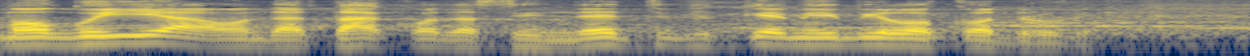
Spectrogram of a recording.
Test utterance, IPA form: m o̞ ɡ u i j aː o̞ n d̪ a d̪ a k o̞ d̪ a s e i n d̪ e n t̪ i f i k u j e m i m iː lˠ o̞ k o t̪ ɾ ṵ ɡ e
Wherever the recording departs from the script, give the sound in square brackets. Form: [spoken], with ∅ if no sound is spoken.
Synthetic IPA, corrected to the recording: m o̞ ɡ u i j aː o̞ n d̪ a [t̪] a k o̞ d̪ a s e i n d̪ e n t̪ i f i k u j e m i [b] iː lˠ o̞ k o [d̪] ɾ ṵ ɡ e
